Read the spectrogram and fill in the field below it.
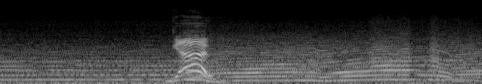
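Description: A pack of race cars revs at the start of an Assetto Corsa race, steady engine drones swelling into a sharp, loud rising whine about a second long before settling back to a busy hum, with a voice shouting briefly over it.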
